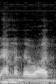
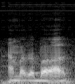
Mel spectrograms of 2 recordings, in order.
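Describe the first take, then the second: First: The name has its local Gujarati pronunciation. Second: The name has its common, non-Gujarati pronunciation.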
